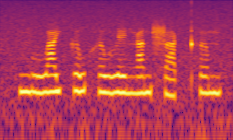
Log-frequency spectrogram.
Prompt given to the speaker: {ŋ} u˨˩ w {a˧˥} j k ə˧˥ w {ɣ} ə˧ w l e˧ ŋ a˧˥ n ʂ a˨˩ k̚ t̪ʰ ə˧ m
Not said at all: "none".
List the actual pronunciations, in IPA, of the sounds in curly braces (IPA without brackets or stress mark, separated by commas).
ŋ, a˧˥, h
